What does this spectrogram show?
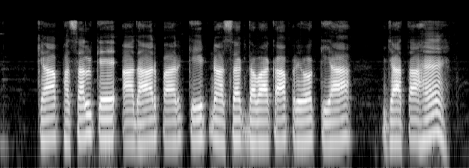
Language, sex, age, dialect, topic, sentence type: Hindi, male, 18-24, Awadhi Bundeli, agriculture, question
